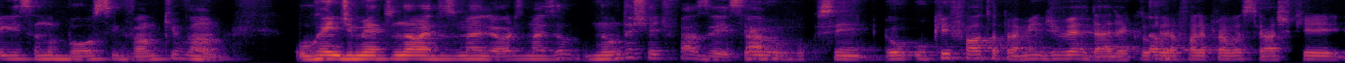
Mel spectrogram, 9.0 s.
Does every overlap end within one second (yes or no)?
yes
